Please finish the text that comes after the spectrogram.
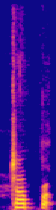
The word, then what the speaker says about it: Chopra: Deepak Chopra, right?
